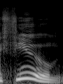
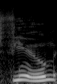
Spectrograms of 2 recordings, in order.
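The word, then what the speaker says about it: Füm: Today's episode is brought to you by Fume. That's Ooh. It's pronounced Fume, and that's Fume. F-U with an umlaut M.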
